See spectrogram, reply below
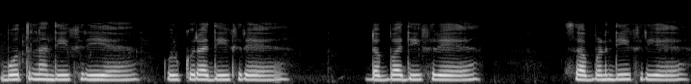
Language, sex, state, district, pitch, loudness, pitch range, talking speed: Rajasthani, female, Rajasthan, Nagaur, 220 Hz, -15 LUFS, 215-230 Hz, 140 wpm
